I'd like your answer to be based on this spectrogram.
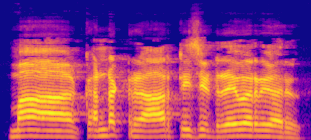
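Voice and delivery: ordinary talk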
